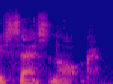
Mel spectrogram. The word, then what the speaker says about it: Cessnock: yes who to cessnock it's definitely gonna be cessnock yep it is i don't care how you think it should be pronounced is pronounced cessnock uh and we'll uh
